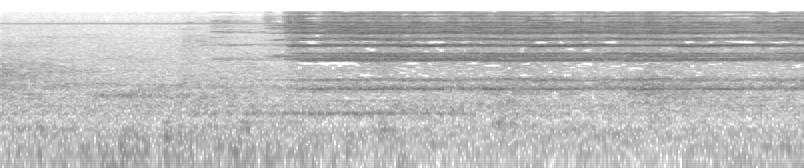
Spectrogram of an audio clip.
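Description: A steady, high-pitched ringing chord of several held tones comes in suddenly about two seconds in and sustains without fading.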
